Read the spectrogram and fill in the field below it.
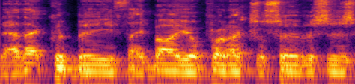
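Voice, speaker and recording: A man's dark, mellow voice, very deep and low in pitch, with an Australian accent. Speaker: marketing expert. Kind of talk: podcast interview.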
